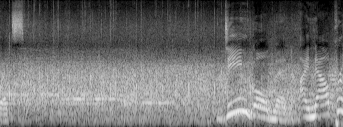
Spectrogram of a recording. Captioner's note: audience cheering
